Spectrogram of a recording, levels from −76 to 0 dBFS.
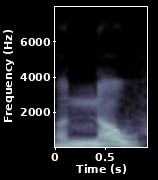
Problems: constant background noise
